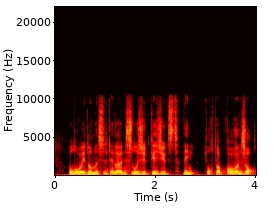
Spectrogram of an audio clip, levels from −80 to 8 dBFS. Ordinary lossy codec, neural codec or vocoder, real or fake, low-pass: none; autoencoder, 22.05 kHz, a latent of 192 numbers a frame, VITS, trained on many speakers; fake; none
